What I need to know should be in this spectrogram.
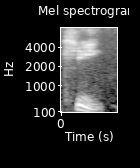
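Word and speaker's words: quay: uh no it's well it sounds like that but it's pronounced key oh oh oh i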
